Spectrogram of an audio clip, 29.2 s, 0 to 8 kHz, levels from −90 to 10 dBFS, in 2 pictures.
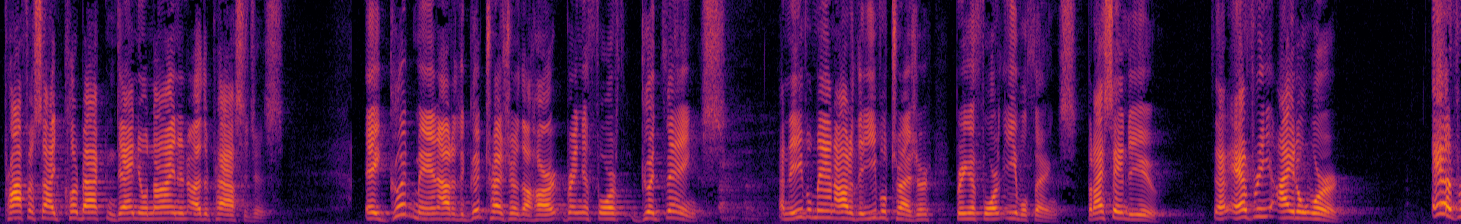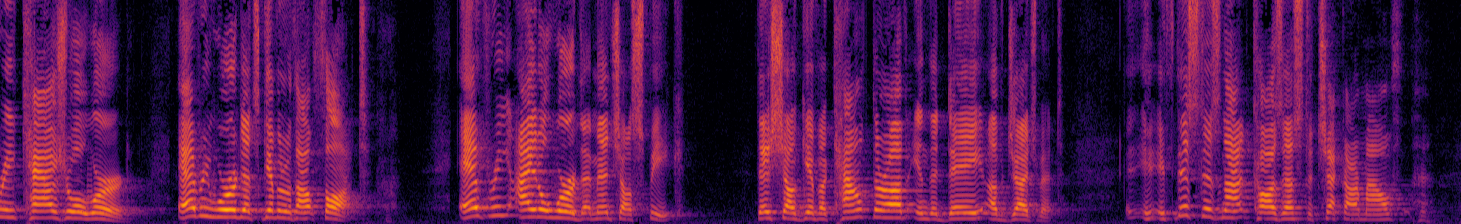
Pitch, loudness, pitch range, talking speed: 220 Hz, -19 LUFS, 200-265 Hz, 165 wpm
